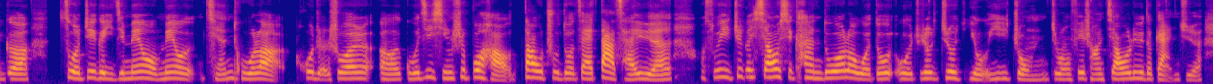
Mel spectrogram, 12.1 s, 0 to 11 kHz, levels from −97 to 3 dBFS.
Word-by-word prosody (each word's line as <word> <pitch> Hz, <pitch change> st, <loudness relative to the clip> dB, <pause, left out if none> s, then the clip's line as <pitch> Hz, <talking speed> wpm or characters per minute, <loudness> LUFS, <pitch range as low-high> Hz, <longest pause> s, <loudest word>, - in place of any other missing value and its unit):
个 210 Hz, -2 st, +1 dB, 0.3 s
做 250 Hz, -4 st, +1 dB
这 260 Hz, +3 st, -1 dB
个 235 Hz, -, +3 dB
已 220 Hz, -, -4 dB
经 225 Hz, +2 st, -3 dB
没 240 Hz, -, -1 dB
有 245 Hz, -3 st, +2 dB
没 230 Hz, +3 st, -3 dB
有 230 Hz, -2 st, -1 dB
前 210 Hz, 0 st, -5 dB
途 225 Hz, -3 st, -2 dB
了， 220 Hz, -1 st, +4 dB
或 -, -, -3 dB
者 -, -, -6 dB
说， 235 Hz, 0 st, +1 dB, 0.2 s
呃， 205 Hz, -2 st, -3 dB
国 220 Hz, +1 st, -3 dB
际 285 Hz, +4 st, -3 dB
形 240 Hz, -2 st, +2 dB
势 290 Hz, -, -2 dB
不 280 Hz, +3 st, +3 dB
好， -, -, +2 dB
到 275 Hz, -3 st, +6 dB
处 240 Hz, 0 st, -5 dB
都 225 Hz, -1 st, -4 dB
在 220 Hz, 0 st, 0 dB
大 220 Hz, -, +7 dB
裁 200 Hz, 0 st, +1 dB
员。 205 Hz, -2 st, +1 dB, 0.3 s
所 275 Hz, +4 st, -7 dB
以 295 Hz, -, -2 dB
这 310 Hz, +6 st, -5 dB
个 290 Hz, -1 st, -2 dB
消 285 Hz, +1 st, +6 dB
息 275 Hz, -1 st, +1 dB
看 255 Hz, -4 st, -2 dB
多 255 Hz, +1 st, +3 dB
了， 260 Hz, -3 st, +2 dB
我 210 Hz, -2 st, 0 dB
都 220 Hz, +3 st, -1 dB
我 220 Hz, -1 st, -3 dB
就 235 Hz, +2 st, -3 dB
就 245 Hz, +2 st, -1 dB
有 215 Hz, -4 st, -5 dB
一 225 Hz, +3 st, -8 dB
种 190 Hz, -1 st, -6 dB
这 210 Hz, -, -4 dB
种 205 Hz, -, -6 dB
非 235 Hz, +4 st, -3 dB
常 205 Hz, -2 st, -5 dB
焦 215 Hz, +1 st, +2 dB
虑 240 Hz, 0 st, -2 dB
的 215 Hz, -2 st, -6 dB
感 200 Hz, -1 st, -2 dB
觉。 180 Hz, -2 st, -8 dB
230 Hz, 275 characters per minute, -24 LUFS, 210-250 Hz, 0.3 s, 大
